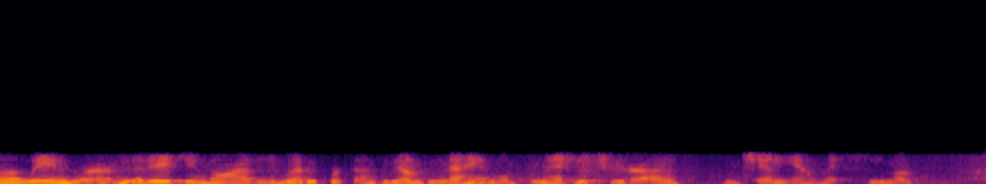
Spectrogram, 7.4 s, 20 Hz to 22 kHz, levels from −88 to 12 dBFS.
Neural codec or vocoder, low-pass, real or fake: codec, 16 kHz, 0.5 kbps, X-Codec, HuBERT features, trained on balanced general audio; 3.6 kHz; fake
